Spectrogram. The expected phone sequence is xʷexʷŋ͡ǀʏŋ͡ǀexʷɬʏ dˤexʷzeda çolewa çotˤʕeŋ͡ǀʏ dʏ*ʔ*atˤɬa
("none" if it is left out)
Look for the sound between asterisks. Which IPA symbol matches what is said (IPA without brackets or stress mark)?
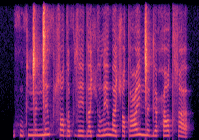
ħ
